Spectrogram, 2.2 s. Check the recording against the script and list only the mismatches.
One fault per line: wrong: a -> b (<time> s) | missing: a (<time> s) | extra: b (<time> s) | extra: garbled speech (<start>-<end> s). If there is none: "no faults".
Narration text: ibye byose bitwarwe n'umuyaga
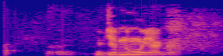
missing: byose bitwarwe (1.1 s)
